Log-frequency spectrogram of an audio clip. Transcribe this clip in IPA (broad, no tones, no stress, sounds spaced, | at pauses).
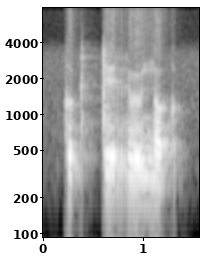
k ə k tː e r ø n ʌ k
